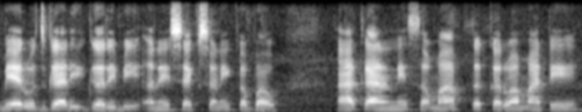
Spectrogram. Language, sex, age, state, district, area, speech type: Gujarati, female, 30-45, Gujarat, Kheda, rural, spontaneous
